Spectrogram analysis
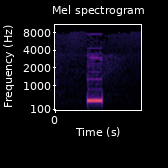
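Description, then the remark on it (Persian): A single short, steady electronic beep of a telephone busy tone as a listener's call to Radio Azadi is cut off, clear and fairly loud against silence, with no voices around it. “متاسفانه چه تلفن قطع شو.”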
